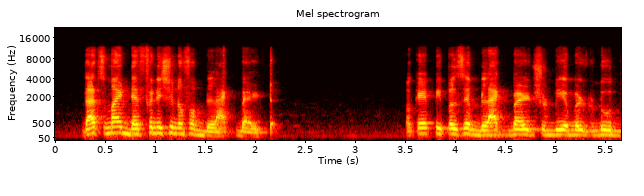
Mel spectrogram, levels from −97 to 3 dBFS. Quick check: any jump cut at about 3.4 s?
no; 0 cuts

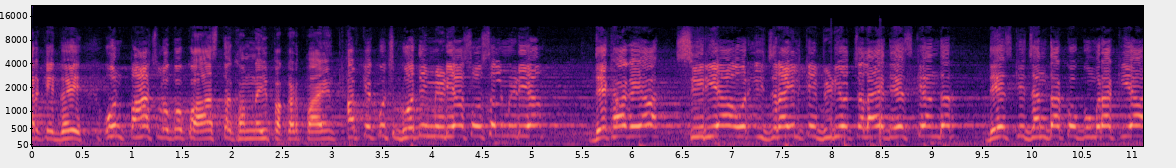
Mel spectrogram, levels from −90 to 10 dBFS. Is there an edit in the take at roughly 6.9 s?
no; 1 cut; at 3.2 s

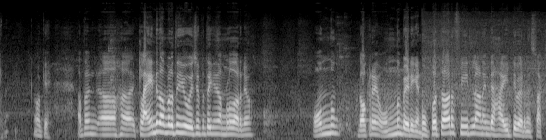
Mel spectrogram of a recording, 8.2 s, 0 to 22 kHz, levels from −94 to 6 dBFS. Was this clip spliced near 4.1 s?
no; 1 cut; at 6.3 s

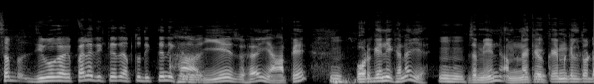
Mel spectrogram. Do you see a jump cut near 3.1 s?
no; 0 cuts

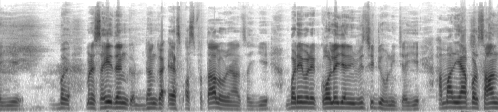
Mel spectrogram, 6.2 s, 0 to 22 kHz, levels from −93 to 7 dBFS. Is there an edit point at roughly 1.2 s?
no; 0 cuts

